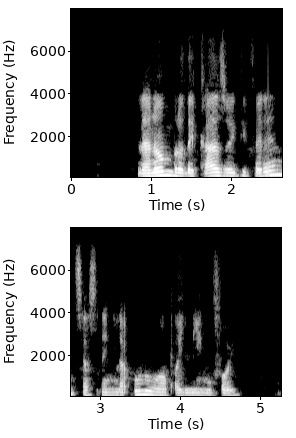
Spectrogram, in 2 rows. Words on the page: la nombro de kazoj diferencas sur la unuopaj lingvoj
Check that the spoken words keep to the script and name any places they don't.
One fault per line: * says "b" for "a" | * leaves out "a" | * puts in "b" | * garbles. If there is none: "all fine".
* says "en" for "sur"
